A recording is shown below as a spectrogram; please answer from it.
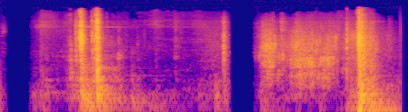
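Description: Two sharp knocks, a click, then a rattling clatter that ends in a loud slam near the end.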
